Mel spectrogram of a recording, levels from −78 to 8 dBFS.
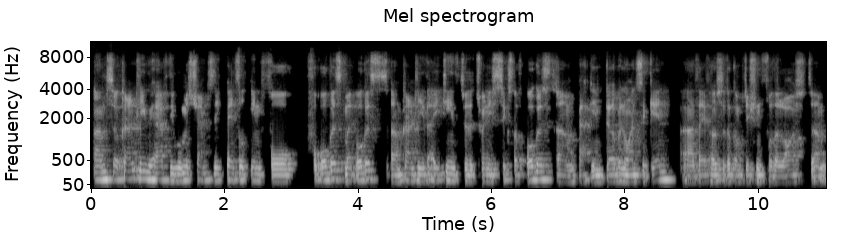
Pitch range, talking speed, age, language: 105-120 Hz, 210 wpm, 20-39, English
